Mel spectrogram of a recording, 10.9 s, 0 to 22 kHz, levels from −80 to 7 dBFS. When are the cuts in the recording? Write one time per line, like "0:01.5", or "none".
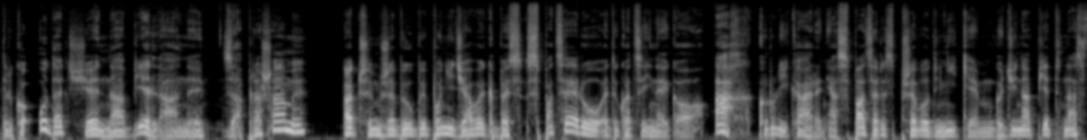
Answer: none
